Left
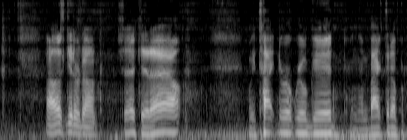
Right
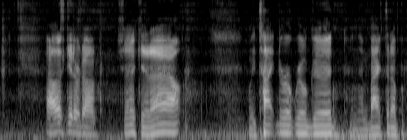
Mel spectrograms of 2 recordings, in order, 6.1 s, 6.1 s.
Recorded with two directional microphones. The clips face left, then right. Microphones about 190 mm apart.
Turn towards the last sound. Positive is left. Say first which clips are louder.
# left 3 dB
turn(degrees=15)  # may be behind; listen again after turning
